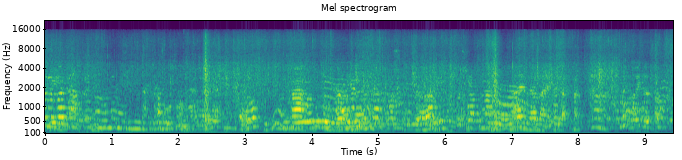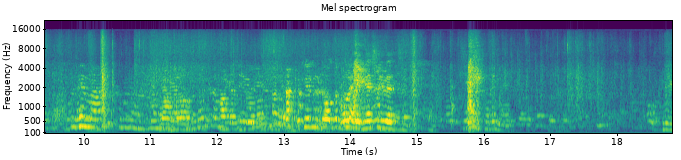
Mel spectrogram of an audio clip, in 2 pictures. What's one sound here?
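Several women talk and chatter nearby.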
